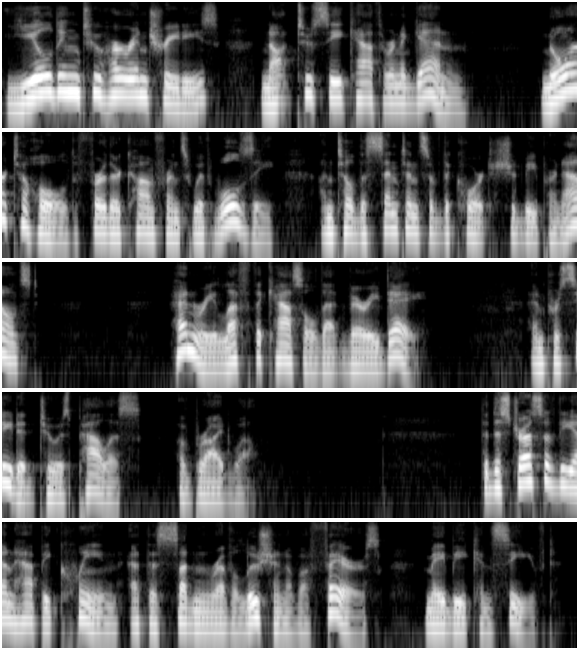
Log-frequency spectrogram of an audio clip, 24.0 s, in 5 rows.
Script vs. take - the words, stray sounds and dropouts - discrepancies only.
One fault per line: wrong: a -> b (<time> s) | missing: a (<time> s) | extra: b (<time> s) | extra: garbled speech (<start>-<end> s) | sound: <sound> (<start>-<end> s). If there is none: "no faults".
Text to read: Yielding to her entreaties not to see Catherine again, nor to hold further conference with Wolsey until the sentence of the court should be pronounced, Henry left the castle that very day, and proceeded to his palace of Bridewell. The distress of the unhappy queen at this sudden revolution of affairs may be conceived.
no faults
